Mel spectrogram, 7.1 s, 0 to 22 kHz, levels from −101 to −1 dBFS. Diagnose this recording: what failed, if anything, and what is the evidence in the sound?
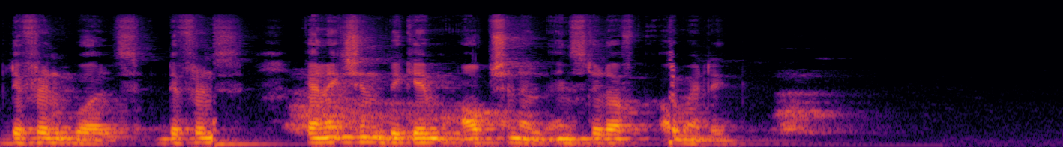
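Damaged data in a compressed stream, at the codec stage: 70 ms glitches at 1.37 s, after "different worlds", and at 4.43 s, after "became optional instead of". The decoder misreads the corrupt frames, loses sync and searches for the next frame header.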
